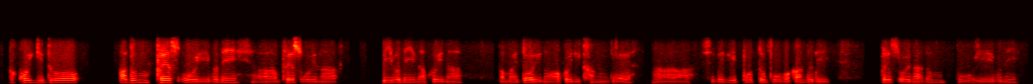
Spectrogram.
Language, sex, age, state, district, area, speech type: Manipuri, male, 45-60, Manipur, Churachandpur, rural, conversation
